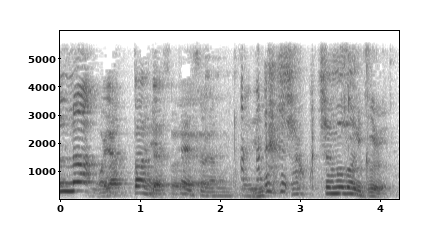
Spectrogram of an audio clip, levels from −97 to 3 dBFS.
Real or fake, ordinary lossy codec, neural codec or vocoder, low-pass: real; none; none; 5.4 kHz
